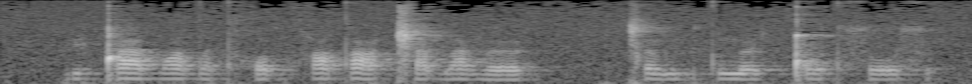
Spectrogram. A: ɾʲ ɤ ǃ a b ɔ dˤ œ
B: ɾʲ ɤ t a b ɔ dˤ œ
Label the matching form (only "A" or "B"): A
